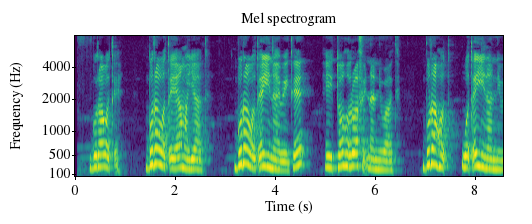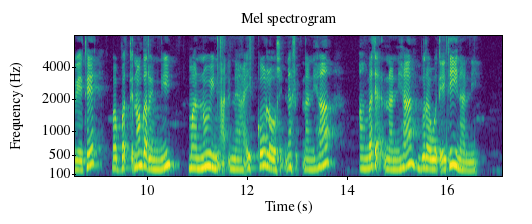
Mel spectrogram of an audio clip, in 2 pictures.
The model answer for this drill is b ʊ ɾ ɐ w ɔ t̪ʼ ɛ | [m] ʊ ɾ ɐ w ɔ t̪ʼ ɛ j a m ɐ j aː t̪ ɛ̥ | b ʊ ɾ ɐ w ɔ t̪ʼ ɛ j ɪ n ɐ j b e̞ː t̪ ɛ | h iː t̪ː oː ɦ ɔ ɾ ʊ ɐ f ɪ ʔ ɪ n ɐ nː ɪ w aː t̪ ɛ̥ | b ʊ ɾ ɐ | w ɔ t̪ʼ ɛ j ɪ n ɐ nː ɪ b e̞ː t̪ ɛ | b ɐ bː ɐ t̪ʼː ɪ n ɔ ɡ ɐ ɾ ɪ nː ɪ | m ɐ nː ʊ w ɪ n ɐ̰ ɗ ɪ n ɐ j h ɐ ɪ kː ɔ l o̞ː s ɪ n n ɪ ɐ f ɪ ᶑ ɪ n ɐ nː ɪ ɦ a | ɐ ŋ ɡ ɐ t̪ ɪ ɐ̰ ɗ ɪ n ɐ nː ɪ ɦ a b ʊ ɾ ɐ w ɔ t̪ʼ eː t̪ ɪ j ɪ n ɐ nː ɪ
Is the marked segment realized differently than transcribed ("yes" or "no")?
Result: yes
